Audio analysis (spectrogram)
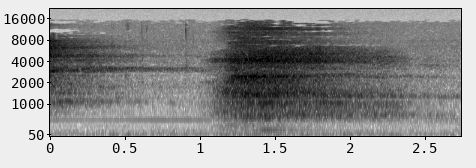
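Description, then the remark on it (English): A soft, breathy deep intake of breath followed by a louder, drawn-out open-mouthed "haa" exhale that pushes all the air out of the lungs, airy, heard alone with no talking. “But first, I want you to take another deep breath in and exhale with a ha. Getting all of the air out of your lungs.”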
